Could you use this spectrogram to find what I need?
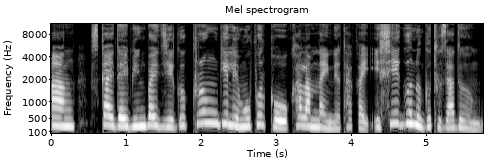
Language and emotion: Bodo, fearful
